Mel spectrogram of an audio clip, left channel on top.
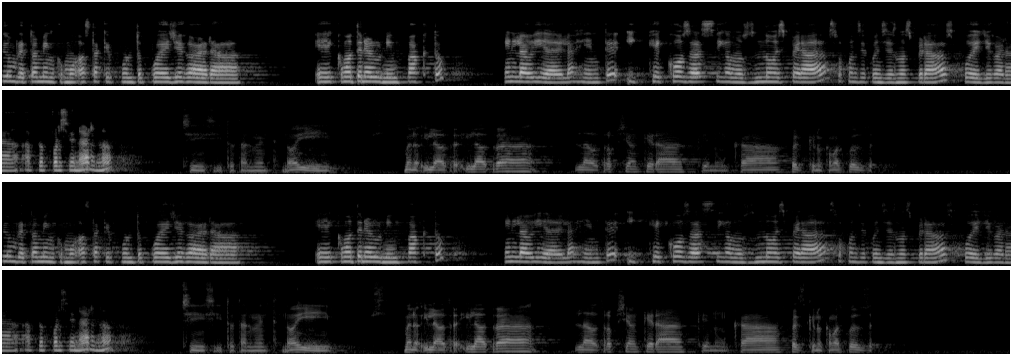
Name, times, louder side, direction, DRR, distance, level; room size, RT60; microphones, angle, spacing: voice 1, 0.0-2.4 3.1-4.4 5.0-11.2, left 3 dB, 85° left, 12 dB, 1.2 m, -30 dB
voice 2, 11.9-13.4 13.8-15.4 15.8-18.8, right 2 dB, 40° right, 12 dB, 1.3 m, -42 dB
29.0 x 22.0 x 9.0 m, 0.90 s
head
